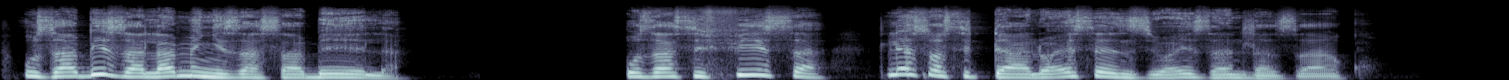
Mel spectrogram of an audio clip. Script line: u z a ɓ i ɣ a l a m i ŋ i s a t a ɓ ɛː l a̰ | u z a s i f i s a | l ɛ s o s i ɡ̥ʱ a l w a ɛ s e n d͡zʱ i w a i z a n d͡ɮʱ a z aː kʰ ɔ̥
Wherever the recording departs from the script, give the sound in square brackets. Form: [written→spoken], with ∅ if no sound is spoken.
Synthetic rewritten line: u z a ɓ i [ɣ→z] a l a m i ŋ i [s→z] a [t→s] a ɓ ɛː l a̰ | u z a s i f i s a | l ɛ s o s i [ɡ̥ʱ→d̥ʱ] a l w a ɛ s e n d͡zʱ i w a i z a n d͡ɮʱ a z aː kʰ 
